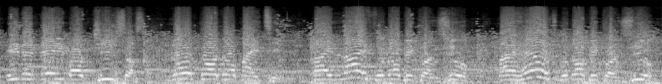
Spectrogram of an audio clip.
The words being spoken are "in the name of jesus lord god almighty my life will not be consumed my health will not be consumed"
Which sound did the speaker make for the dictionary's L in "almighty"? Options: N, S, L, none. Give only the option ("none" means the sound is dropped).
none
